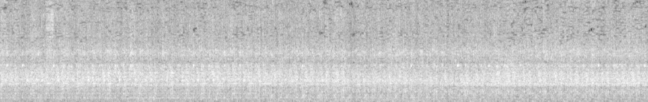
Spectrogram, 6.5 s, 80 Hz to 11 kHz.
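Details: Caterpillar 3208 marine diesel, starboard engine, after repairing injection pump plunger and barrel seized by diesel corrosion after 18 months stock: even, steady idle with smooth regular beat, no knocks or misses; running healthy.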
